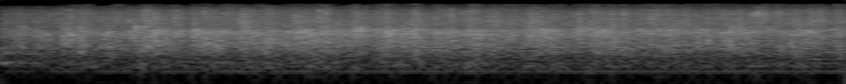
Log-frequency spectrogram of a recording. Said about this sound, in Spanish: Un aplauso para todos los voluntarios que hoy están sirviendo aquí en CDO, en la computadora, en el audio, con los niños, recibiendo.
